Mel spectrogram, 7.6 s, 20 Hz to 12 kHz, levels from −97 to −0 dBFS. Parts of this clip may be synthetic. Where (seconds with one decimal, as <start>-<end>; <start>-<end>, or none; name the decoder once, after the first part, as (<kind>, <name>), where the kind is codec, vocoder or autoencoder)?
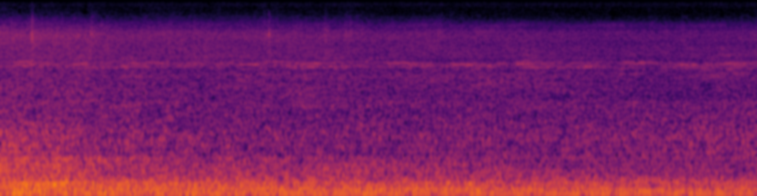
none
